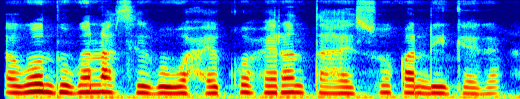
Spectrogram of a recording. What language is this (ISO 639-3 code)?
som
